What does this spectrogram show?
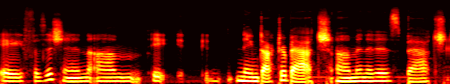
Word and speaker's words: Bach: know I keep saying Bach in my head and I have to correct myself and say no it's batch it's batch it's bad it's bad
